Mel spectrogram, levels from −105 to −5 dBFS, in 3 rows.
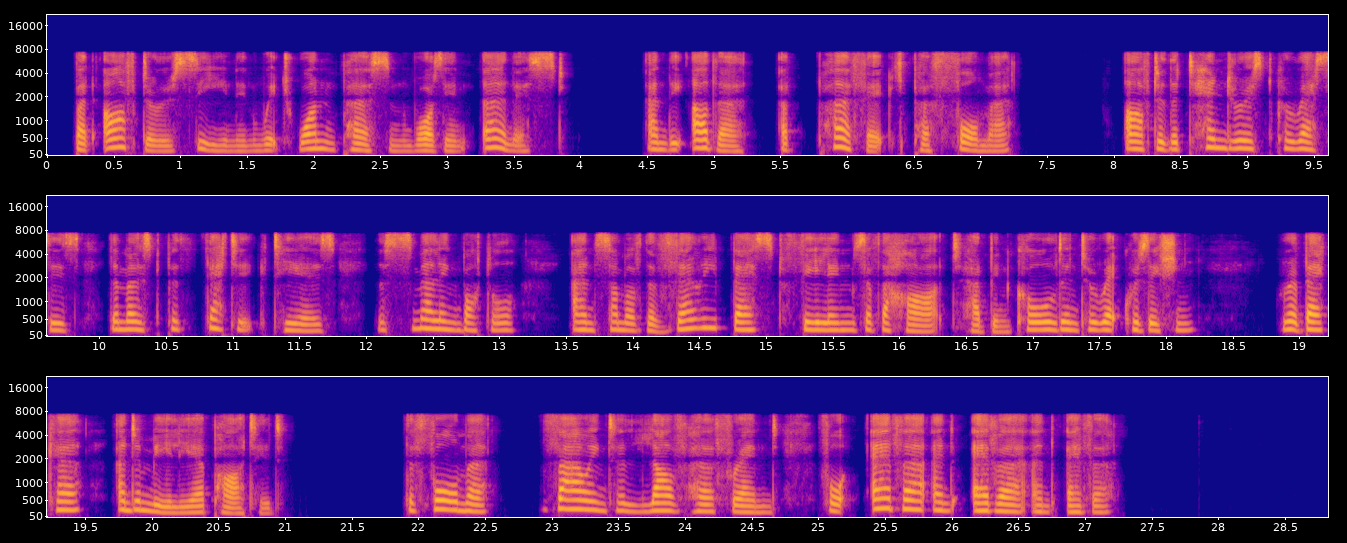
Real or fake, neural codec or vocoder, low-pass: fake; codec, 16 kHz, 4.8 kbps, FACodec; 7.2 kHz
